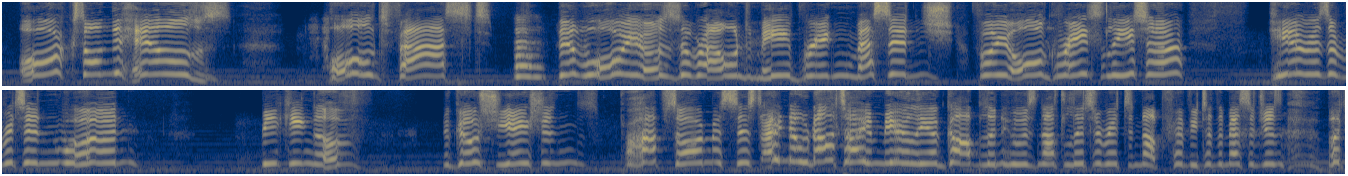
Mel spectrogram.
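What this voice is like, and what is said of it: Clear goblin character voice. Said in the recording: “in a clear goblin voice”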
